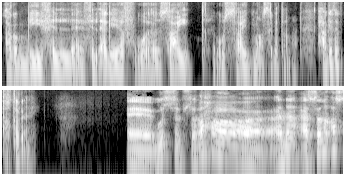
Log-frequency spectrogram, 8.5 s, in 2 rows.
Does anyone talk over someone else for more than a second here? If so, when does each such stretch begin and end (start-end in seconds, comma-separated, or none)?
none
